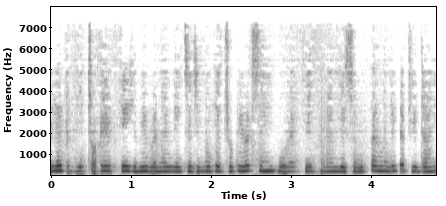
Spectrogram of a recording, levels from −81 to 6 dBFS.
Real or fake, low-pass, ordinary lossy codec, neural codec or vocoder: fake; 7.2 kHz; MP3, 32 kbps; codec, 44.1 kHz, 0.9 kbps, DAC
